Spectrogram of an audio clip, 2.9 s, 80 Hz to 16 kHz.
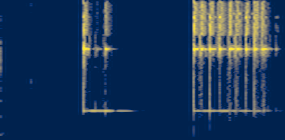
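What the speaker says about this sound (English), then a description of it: "I'll need to get a better bell." A bell rung by the auctioneer during a live collectibles auction of comics, toys and cards: a bright ring near 0.8 s, then a rapid run of repeated dings from about 1.9 s, close and clear with no talk.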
